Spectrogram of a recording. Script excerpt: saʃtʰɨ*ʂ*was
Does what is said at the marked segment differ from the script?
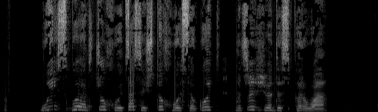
yes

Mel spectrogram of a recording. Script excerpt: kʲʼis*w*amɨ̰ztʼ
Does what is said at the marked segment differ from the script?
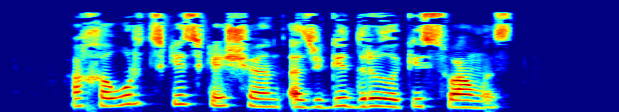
no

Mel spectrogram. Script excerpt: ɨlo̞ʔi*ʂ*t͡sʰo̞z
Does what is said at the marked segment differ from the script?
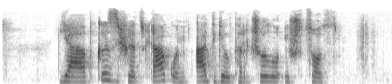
no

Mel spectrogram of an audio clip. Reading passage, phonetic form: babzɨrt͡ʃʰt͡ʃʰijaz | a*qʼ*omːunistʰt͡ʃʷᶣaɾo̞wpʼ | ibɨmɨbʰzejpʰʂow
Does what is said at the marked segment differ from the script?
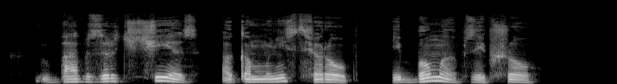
yes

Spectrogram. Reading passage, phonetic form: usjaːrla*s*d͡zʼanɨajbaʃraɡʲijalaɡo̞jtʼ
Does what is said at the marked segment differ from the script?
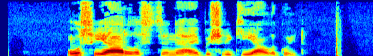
no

